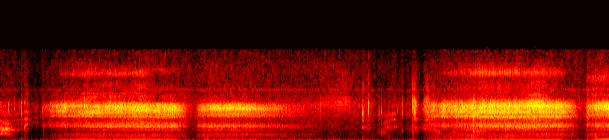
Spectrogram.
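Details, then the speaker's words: Loud, rattling open-mouth snoring during sleep, harsh and vibrating, with some room noise and onlookers' talk urging the snorer to close his mouth. "net net enak ngorok bang. Net net waduh, tutup mulutnya."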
